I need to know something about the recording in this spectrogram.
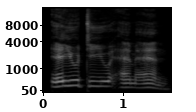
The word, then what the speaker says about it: autumn: Now, A-U-T-U-M-N. How do you pronounce?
